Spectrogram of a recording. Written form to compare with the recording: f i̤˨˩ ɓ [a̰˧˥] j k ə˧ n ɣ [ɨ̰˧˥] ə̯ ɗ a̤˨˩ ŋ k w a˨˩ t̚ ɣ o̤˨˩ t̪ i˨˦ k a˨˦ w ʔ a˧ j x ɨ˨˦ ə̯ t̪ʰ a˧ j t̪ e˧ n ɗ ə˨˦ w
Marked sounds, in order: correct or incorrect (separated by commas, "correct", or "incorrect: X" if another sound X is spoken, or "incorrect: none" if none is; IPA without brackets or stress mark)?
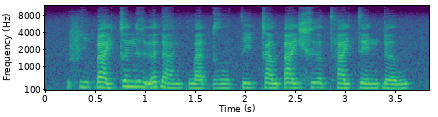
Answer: incorrect: a˧˩, correct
